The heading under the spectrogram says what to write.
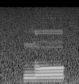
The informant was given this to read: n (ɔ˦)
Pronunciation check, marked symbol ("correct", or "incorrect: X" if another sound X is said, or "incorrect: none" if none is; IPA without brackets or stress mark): incorrect: ɔ̃˦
